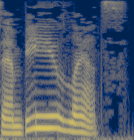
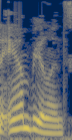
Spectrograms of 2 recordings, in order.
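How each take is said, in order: First: AMBULANCE as "am-byoo-lance", slowly split; slow, syllable-by-syllable ambulance; careful pronunciation. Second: Said in the usual way. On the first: Shown as a demonstration. Correcting ambulance workers, slow careful pronunciation. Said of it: "can't pronounce it as". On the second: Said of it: "people who work on ambulance".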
